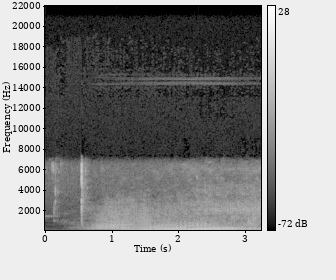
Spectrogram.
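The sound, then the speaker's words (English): A Daimler car engine starts with a sharp click, then its low rumble builds and revs up into a steady, rising drone, fairly loud, with no voices. “And so I found myself in a mighty Daimler with a forged Frontier pass in my pocket.”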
